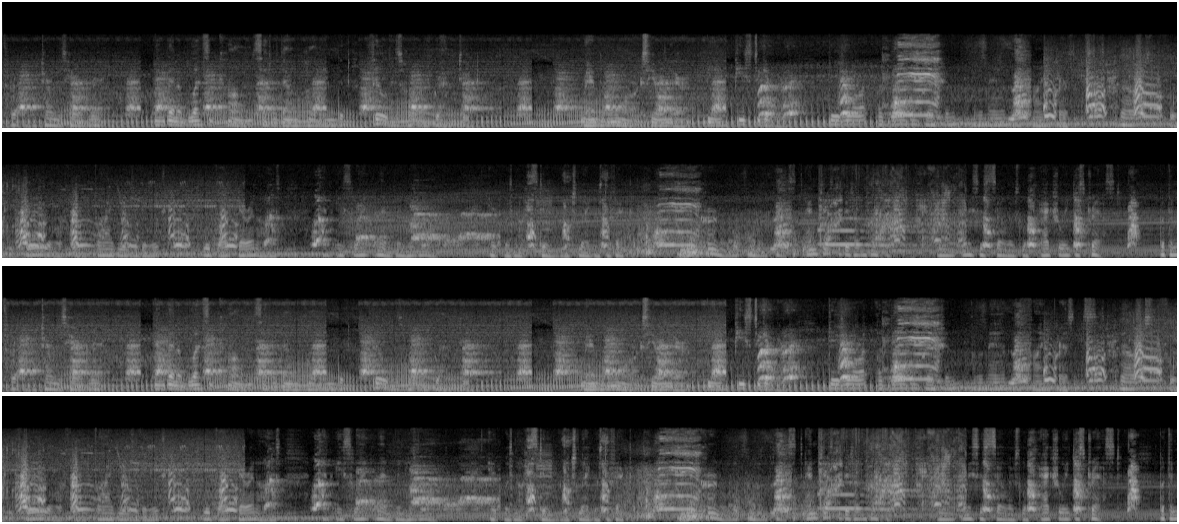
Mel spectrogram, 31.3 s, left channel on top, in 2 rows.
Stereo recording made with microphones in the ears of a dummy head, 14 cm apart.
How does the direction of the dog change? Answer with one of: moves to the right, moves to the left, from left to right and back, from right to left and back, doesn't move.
from right to left and back.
